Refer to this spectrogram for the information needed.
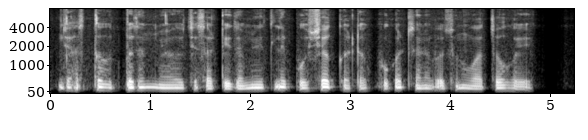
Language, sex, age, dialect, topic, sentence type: Marathi, male, 18-24, Southern Konkan, agriculture, statement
